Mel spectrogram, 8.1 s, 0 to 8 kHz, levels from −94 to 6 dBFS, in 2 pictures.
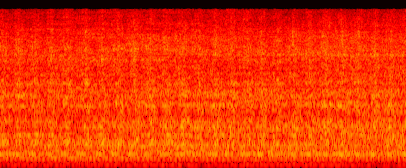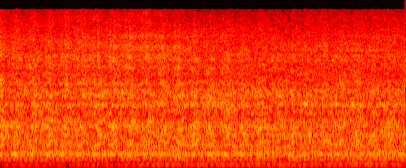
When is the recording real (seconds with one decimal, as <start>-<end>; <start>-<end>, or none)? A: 0.0-6.6; 7.1-8.1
